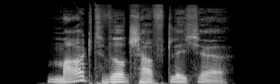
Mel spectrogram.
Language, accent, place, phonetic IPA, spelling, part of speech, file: German, Germany, Berlin, [ˈmaʁktvɪʁtʃaftlɪçə], marktwirtschaftliche, adjective, De-marktwirtschaftliche.ogg
- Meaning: inflection of marktwirtschaftlich: 1. strong/mixed nominative/accusative feminine singular 2. strong nominative/accusative plural 3. weak nominative all-gender singular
